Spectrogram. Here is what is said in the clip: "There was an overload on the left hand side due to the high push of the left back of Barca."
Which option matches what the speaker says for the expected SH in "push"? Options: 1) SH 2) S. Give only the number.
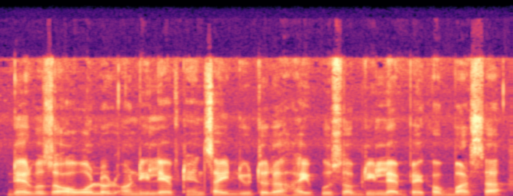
2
